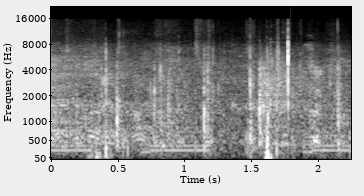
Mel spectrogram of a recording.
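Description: Footsteps and scattered knocks of futsal players' shoes and ball on a gymnasium floor, with distant players' voices, and a sharp knock a little before the end.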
